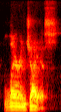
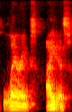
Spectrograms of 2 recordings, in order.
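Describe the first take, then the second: First: A j sound comes before the ending. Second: A ks sound comes before the ending. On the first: It is the form people actually use. "they pronounce it laryngitis" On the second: It is the form built from the word larynx. "it is larynxitis"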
